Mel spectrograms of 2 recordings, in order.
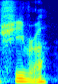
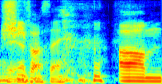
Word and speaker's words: Shiva: Pronounce it Shivra. Shiva. I don't know. That's another. I think I got it confused with the company Shinra. Yes, Shiva.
